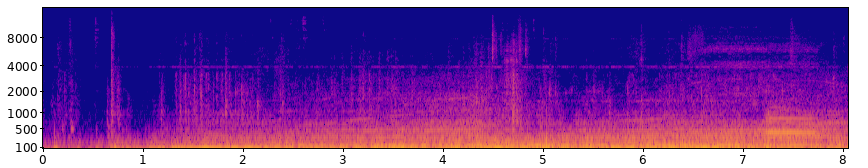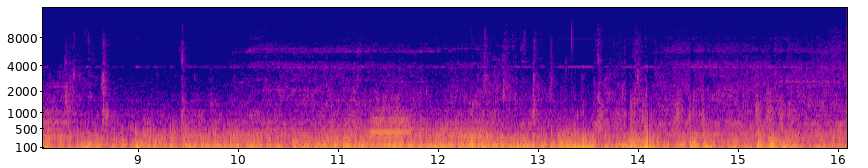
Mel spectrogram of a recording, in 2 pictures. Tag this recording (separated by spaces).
a4 audi quattro turbo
